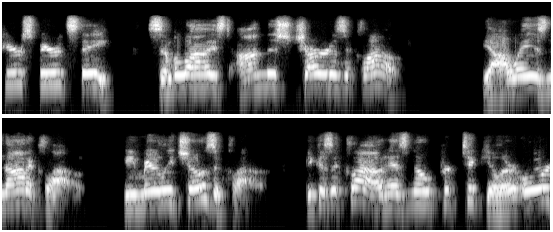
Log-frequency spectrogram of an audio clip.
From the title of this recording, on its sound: Oceanside Zoom Class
